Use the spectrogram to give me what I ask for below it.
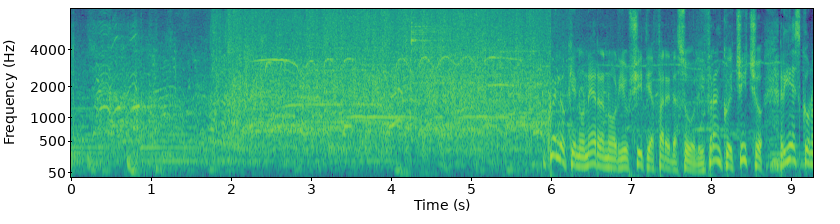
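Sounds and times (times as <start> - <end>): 
laughter: 0.2 - 4.0
audience applause after a performance: 1.6 - 8.6
speech: 6.1 - 9.2.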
